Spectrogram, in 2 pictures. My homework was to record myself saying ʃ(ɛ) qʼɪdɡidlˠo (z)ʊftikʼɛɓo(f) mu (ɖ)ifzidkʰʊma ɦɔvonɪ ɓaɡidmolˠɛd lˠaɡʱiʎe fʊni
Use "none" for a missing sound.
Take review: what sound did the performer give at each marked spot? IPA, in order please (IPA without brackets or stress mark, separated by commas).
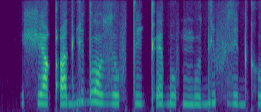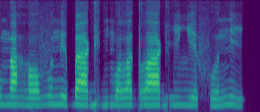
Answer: ɛ, z, f, d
